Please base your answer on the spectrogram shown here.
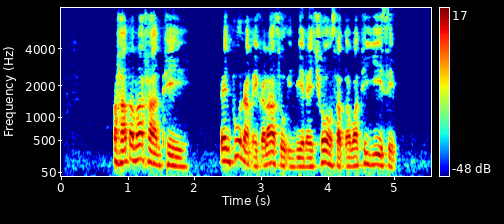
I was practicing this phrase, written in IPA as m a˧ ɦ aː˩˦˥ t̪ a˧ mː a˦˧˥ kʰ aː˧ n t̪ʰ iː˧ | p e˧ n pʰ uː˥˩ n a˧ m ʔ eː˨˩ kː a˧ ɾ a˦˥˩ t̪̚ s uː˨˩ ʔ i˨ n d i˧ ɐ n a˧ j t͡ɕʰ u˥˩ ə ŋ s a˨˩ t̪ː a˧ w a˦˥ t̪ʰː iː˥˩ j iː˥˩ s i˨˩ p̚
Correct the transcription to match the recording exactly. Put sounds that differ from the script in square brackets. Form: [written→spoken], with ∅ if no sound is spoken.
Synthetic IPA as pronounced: m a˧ ɦ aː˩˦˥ t̪ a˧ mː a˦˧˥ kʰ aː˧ n t̪ʰ iː˧ | p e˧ n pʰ uː˥˩ n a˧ m ʔ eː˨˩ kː a˧ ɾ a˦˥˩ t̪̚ s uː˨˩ ʔ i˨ n d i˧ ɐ n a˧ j t͡ɕʰ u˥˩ ə ŋ s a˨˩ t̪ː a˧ w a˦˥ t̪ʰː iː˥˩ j iː˥˩ s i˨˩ p̚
